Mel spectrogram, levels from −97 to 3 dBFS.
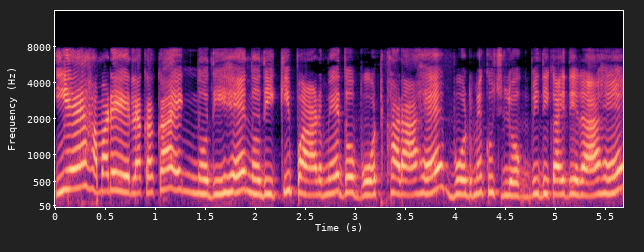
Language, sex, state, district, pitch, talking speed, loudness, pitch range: Hindi, female, Bihar, Vaishali, 280 Hz, 240 wpm, -11 LUFS, 265-315 Hz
